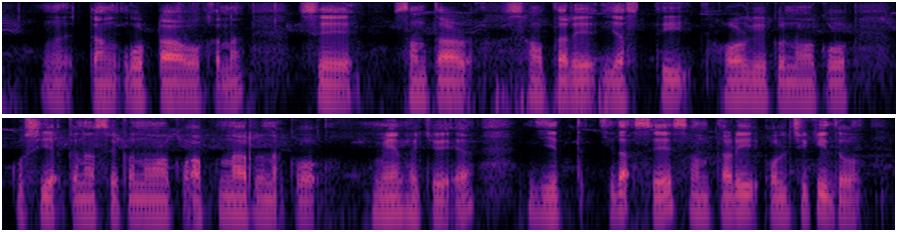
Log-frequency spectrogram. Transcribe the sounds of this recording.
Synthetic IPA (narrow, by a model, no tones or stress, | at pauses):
ɛ̰ʈaŋɡɔʈawakanasɛ | sant̪aɽsãwt̪aɾɛd͡ʒast̪ihɔɽɡɛkɔnɔwakɔ | kusija̰ʔkanasɛkɔnɔwakɔ̰ʔapnaɾːɛna̰ʔkɔ | mɛnɦɔt͡ʃuwɛʔa | t͡ʃɛd̪aʔsɛsant̪aɽiɔlt͡ʃikid̪ɔ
